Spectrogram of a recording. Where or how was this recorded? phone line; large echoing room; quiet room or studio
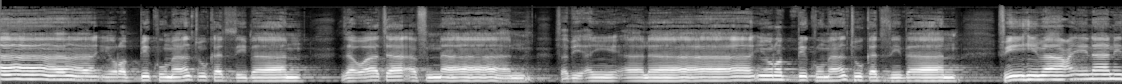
large echoing room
